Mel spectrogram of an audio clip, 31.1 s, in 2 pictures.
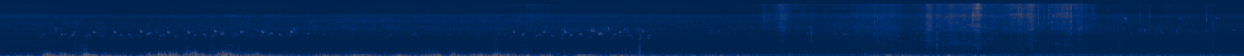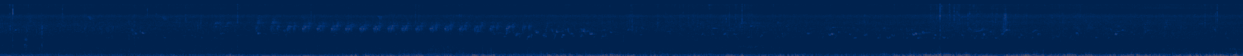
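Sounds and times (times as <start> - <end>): low outdoor rumble: 0.0 - 31.0.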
